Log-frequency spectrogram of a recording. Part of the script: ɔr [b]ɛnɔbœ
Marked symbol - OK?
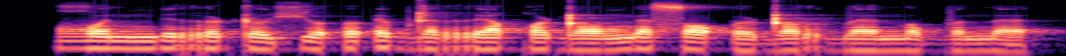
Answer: yes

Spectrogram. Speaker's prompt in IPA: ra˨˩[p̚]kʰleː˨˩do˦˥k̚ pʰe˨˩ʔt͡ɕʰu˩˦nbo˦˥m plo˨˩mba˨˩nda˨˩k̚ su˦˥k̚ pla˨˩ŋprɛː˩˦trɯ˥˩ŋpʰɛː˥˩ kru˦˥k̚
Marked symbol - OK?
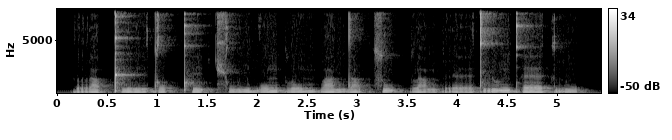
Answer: yes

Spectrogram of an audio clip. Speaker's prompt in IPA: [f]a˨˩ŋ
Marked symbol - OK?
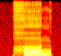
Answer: no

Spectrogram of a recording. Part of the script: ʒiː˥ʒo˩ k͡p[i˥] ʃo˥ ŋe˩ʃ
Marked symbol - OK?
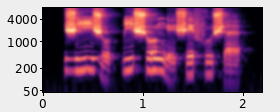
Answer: yes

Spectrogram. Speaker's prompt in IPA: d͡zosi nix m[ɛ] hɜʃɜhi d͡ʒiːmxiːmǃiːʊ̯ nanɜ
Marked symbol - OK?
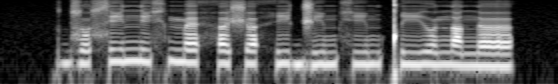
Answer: yes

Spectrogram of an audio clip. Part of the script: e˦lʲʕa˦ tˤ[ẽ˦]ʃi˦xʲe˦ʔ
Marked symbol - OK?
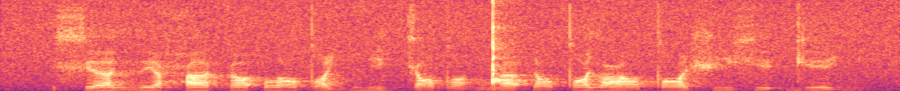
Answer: no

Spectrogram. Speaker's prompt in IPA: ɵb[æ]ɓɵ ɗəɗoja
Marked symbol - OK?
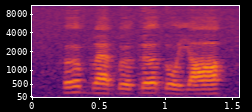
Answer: yes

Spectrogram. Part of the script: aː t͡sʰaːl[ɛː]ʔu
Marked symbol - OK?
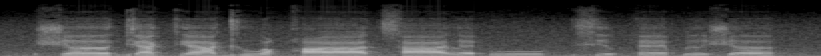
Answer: no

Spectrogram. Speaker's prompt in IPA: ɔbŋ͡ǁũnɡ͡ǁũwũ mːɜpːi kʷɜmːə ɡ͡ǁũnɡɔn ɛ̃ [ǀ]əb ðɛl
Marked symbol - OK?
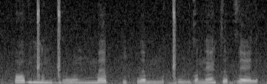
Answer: no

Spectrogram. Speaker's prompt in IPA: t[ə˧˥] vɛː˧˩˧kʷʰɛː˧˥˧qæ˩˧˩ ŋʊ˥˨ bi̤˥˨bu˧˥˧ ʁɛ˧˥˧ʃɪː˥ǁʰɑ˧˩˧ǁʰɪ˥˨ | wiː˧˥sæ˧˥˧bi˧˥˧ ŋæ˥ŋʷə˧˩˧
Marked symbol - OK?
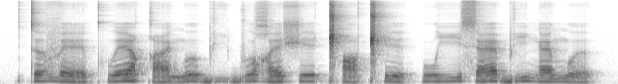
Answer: yes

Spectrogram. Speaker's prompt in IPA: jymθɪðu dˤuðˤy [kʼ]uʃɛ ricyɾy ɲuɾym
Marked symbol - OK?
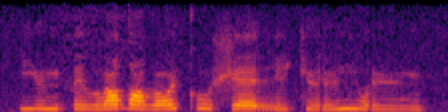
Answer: yes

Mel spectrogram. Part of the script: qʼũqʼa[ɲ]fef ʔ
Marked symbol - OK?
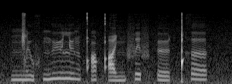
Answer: yes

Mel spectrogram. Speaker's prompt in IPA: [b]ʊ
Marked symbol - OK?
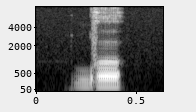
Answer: yes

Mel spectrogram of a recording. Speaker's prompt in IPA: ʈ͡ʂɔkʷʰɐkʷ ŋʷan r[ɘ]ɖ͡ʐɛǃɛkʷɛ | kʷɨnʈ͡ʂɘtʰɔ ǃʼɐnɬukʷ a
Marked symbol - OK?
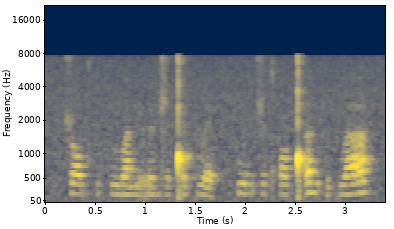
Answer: yes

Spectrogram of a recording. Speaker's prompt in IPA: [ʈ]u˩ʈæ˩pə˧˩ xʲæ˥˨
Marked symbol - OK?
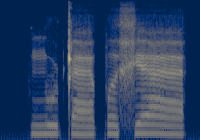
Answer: no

